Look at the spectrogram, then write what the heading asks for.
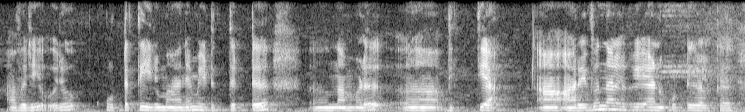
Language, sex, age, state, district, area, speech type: Malayalam, female, 30-45, Kerala, Kozhikode, rural, spontaneous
